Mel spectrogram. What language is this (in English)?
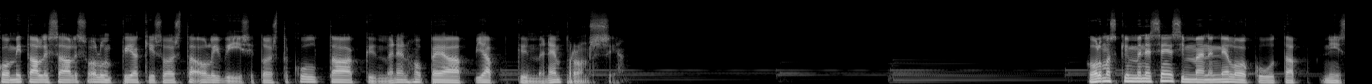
Finnish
